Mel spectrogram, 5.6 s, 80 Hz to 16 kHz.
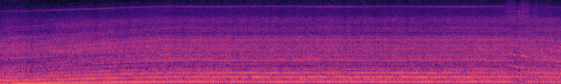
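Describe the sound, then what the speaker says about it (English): A truck in Farming Simulator 22 drives closer, its engine holding a steady mid-pitched drone with a slight rise in pitch at the start, fairly faint and alone. "To move the truck a little closer."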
